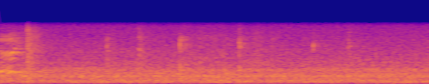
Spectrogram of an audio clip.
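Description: A few light, irregularly spaced clicks over a steady low machinery hum in a workshop, after a brief louder sound at the very start.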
